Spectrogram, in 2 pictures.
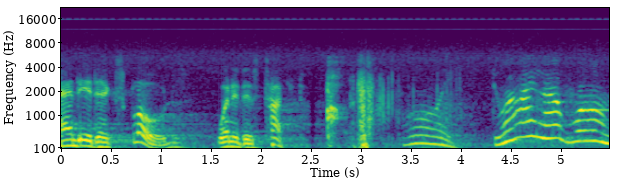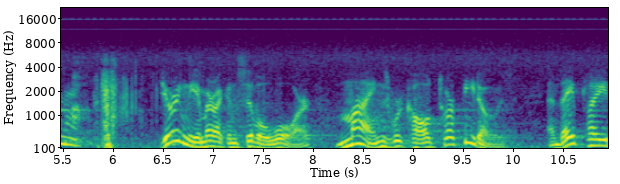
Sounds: speech

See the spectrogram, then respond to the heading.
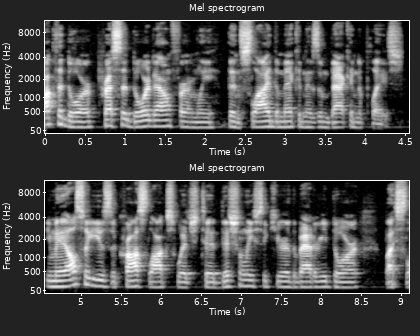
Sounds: speech

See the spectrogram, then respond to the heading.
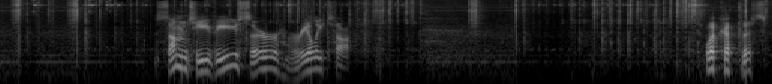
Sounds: speech

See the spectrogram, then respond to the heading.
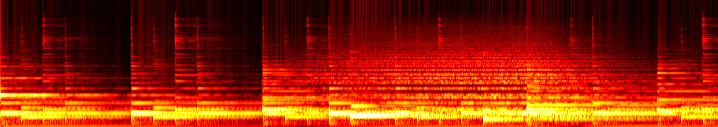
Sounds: music

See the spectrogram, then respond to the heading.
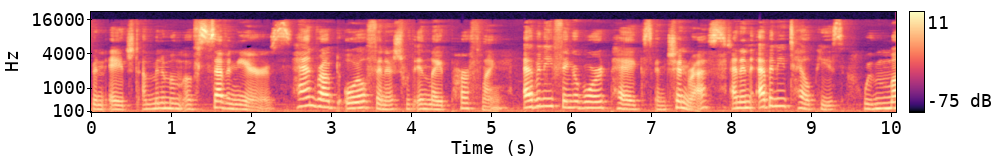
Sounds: speech

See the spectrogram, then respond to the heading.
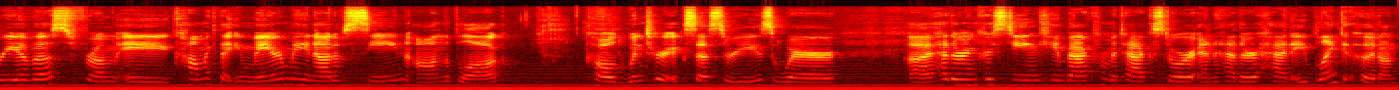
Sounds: speech

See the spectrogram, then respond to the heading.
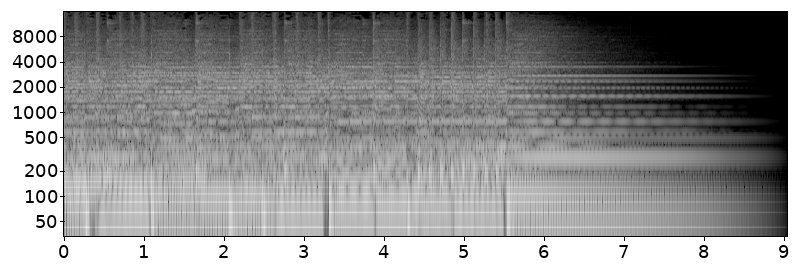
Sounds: music

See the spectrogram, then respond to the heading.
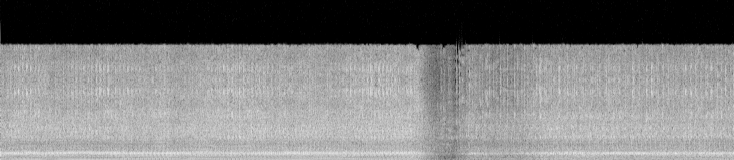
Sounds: idling, engine, medium engine (mid frequency)

